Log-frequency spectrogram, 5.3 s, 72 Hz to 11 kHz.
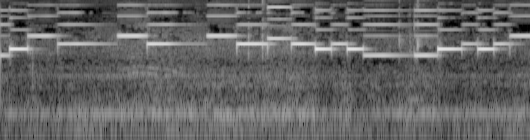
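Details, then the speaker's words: LG Smart Inverter front-load washing machine module after short-circuit repair (tripped kWh meter); 12 V rail steady at 11.91 V; power button now works, playing a clear melody of bright beeps at steady volume—normal power chime. "Nah, dengan pemasangan gacun tersebut untuk modul mesin cuci ini sudah normal kembali. Untuk tombol power on off sudah bisa."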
